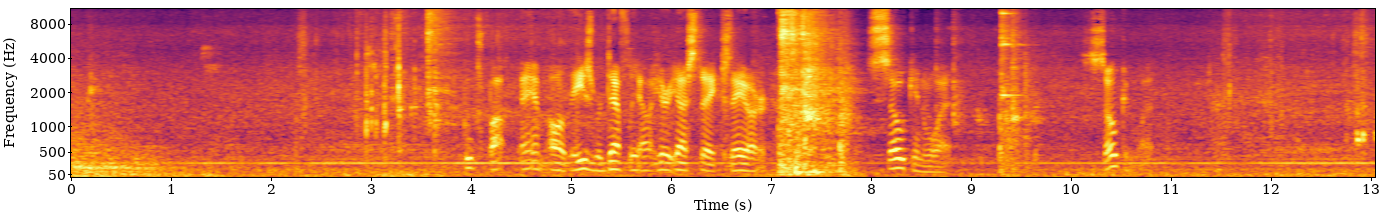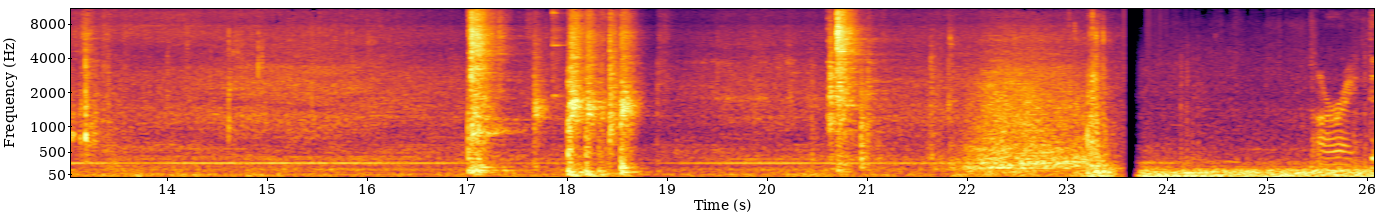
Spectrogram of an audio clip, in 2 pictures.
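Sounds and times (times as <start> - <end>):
low hum: 0.0 - 26.0.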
